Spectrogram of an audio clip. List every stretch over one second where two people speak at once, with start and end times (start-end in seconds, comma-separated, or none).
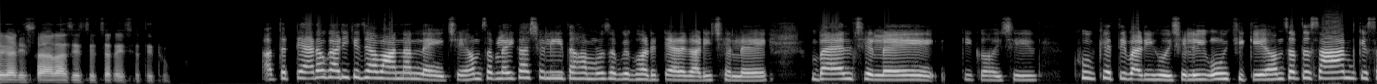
none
